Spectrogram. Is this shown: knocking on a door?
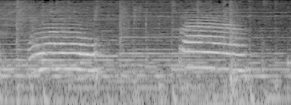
no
